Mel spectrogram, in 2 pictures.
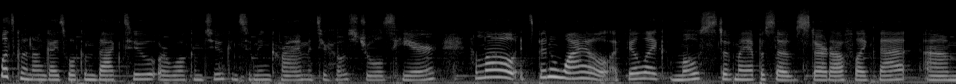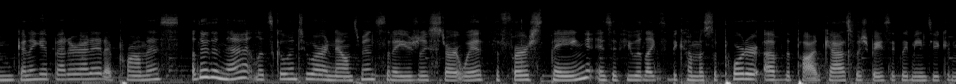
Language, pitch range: English, 195-215 Hz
